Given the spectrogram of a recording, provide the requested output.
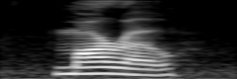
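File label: "morrow", US English; pronunciations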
